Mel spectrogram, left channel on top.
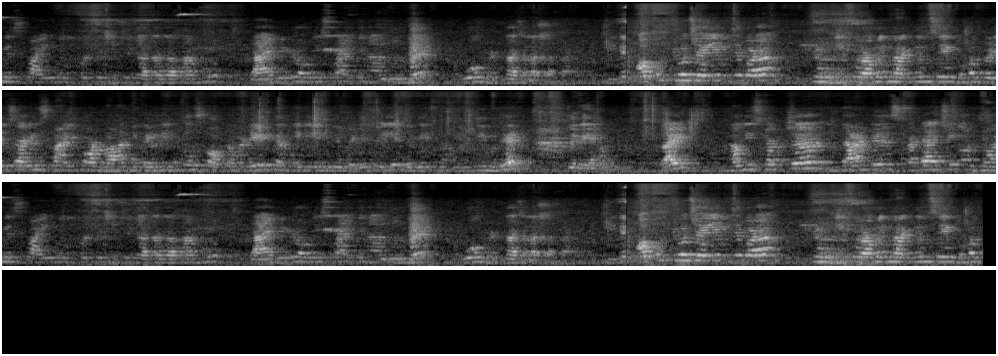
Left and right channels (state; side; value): drops out; right; at 9.9 s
